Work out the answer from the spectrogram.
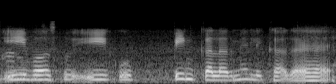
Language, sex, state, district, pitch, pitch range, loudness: Hindi, female, Odisha, Malkangiri, 210 Hz, 195-225 Hz, -16 LUFS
